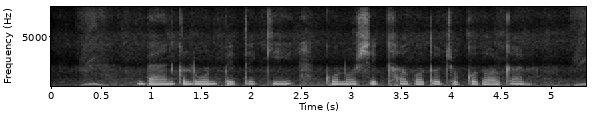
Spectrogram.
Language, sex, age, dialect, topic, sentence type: Bengali, female, 18-24, Rajbangshi, banking, question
